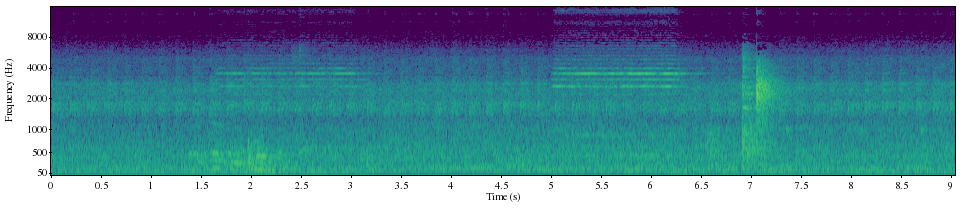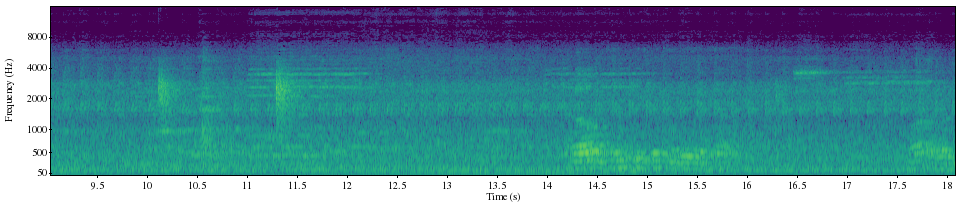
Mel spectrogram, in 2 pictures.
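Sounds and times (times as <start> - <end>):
steady background noise: 0.0 - 18.0
cue striking ball: 6.9 - 7.4, 10.1 - 11.6
snooker balls clacking: 6.9 - 7.4, 10.0 - 11.6.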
